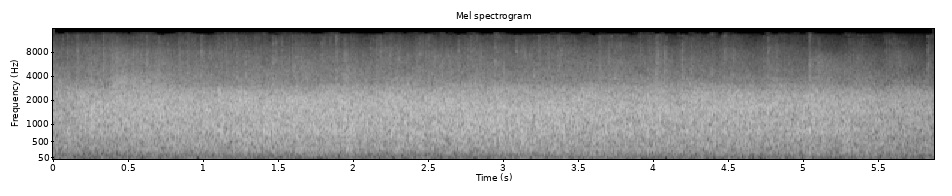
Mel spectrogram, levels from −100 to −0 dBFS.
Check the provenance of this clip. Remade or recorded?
recorded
